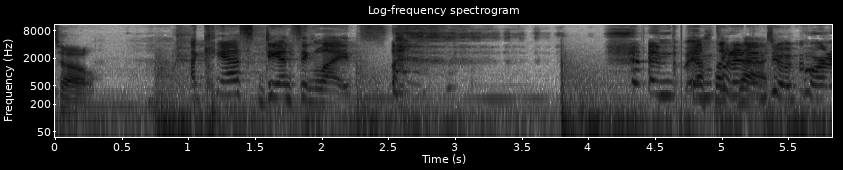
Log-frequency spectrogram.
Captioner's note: laughing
